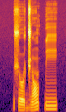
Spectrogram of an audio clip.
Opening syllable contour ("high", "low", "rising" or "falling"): low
